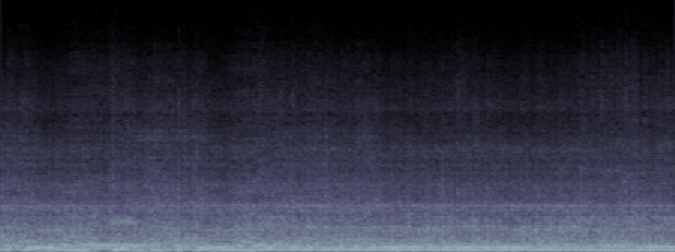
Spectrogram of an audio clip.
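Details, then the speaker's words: Toro snowblower with Briggs & Stratton R-Tek engine, non-running, refurbished, just started on freshly mixed fuel and warming up; buzzy note wavers and hunts briefly, owner thinks idle adjustment isn't set right, then settles into steady, even running. Normal running. "Oh, there it goes. I don't think I have that thingy in there set right for the uh um uh idle."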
